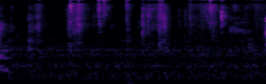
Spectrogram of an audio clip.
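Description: Faint, scattered crinkles and small clicks of a plastic snack wrapper being handled.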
